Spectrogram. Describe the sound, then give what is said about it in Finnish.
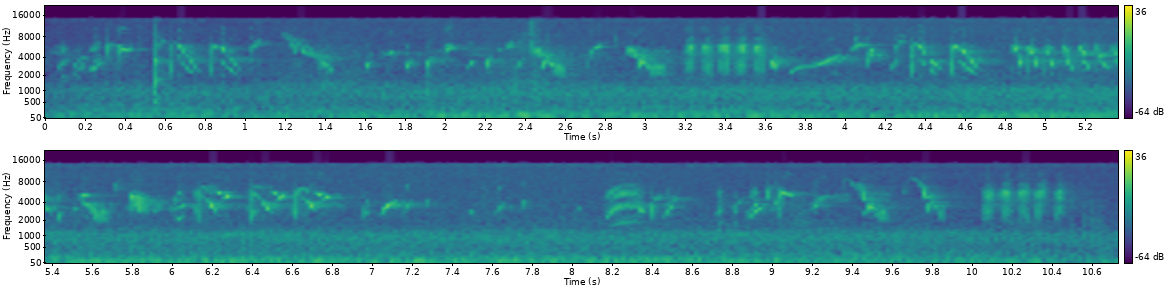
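A European goldfinch in Finland sings a rapid, continuous stream of bright, tinkling twitters and trills, steady throughout, over a faint low outdoor hum. “Tikli on Suomen värikkäin lintu monen mielestä. Niin, sen myös näkee ja kuulee entistä useammin.”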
